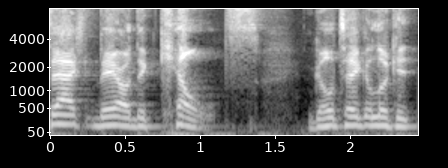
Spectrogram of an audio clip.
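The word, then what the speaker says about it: Celts: says Celtic but it's actually they are the Kelts go take a look at any documentary about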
